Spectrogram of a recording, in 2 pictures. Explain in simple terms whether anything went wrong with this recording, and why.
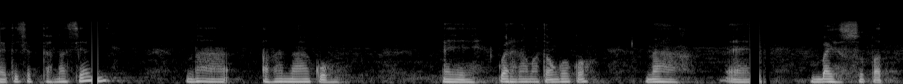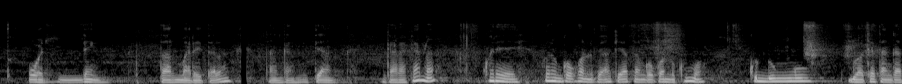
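Packet loss on an ADPCM call. Speech cuts to silence near 0.92 s, 7.5 to 7.7 s and 11.44 s. Each time, it returns briefly slightly distorted while the decoder catches up.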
